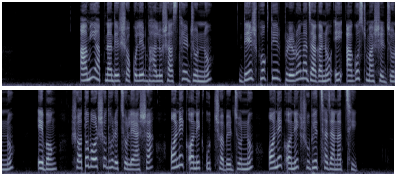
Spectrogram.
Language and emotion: Bengali, neutral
